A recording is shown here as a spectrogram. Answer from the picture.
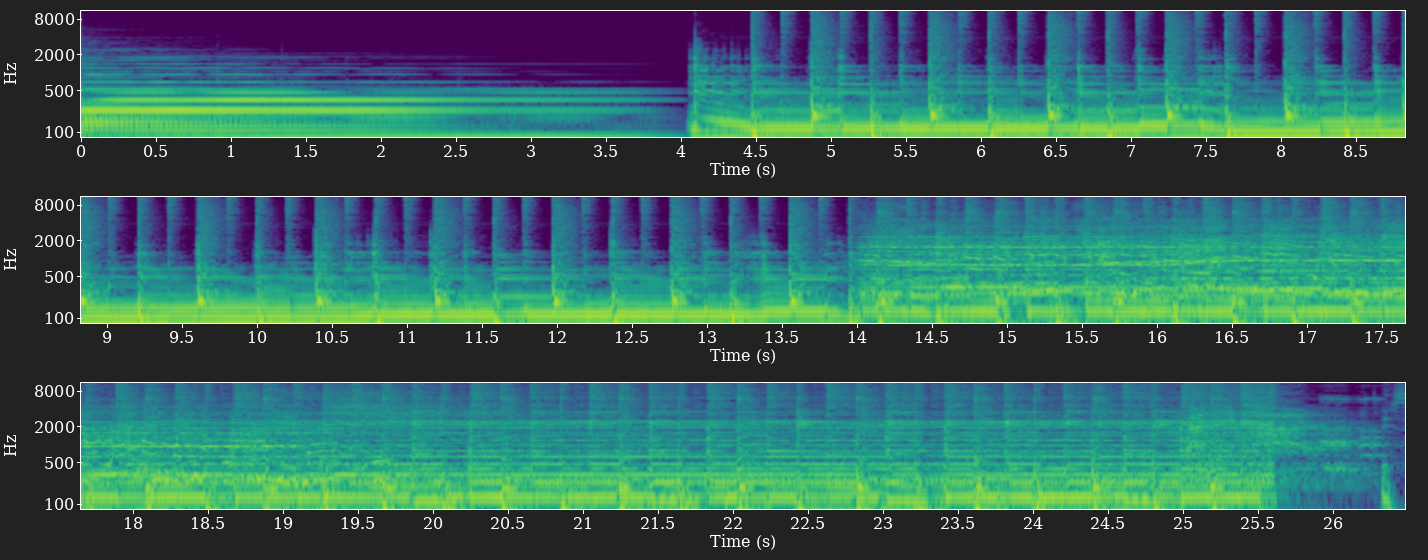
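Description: A pop song plays, opening with a few seconds of sustained, droning chords before a steady, driving beat kicks in; the arrangement thickens about halfway through and stays loud to the end.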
